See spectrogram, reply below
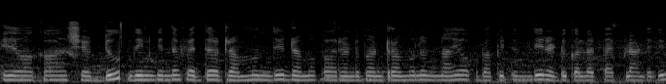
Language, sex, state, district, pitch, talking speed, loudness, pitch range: Telugu, female, Andhra Pradesh, Chittoor, 200 Hz, 190 wpm, -35 LUFS, 195-210 Hz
